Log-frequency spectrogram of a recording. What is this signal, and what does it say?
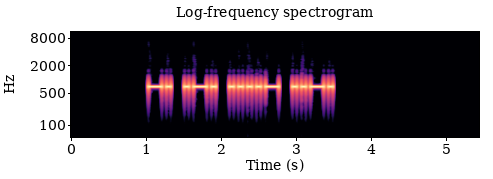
Morse code, heard as a keyed tone, about 20 wpm, 700 Hz. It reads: NR4F
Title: USA Call Signs - 4 Characters - Repeated 2x - 20wpm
